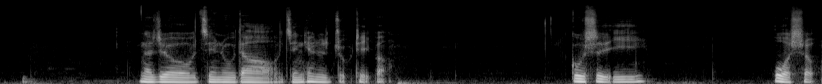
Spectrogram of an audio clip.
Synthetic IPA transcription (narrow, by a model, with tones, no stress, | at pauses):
na˥˧t͡ɕjo˥˧ʊt͡ɕi˥˧nɻu˥˧t̪ɑ˥˩ʊt͡ɕi˥nt̪ʰjɛ˥nd̪ə˨ʈ͡ʂṵ˨˩˦t̪ʰḭ˨˩bɐ̰˨˦ | ku˥˧ʂɻ̩˥˩i˥ | wɔ˥˩ʂo˨˩˦ʊ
